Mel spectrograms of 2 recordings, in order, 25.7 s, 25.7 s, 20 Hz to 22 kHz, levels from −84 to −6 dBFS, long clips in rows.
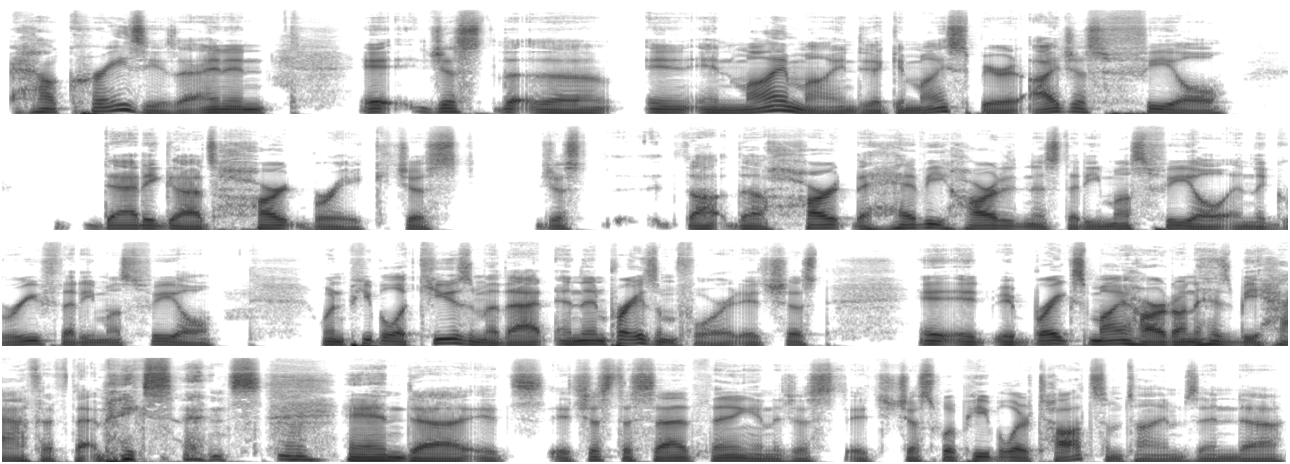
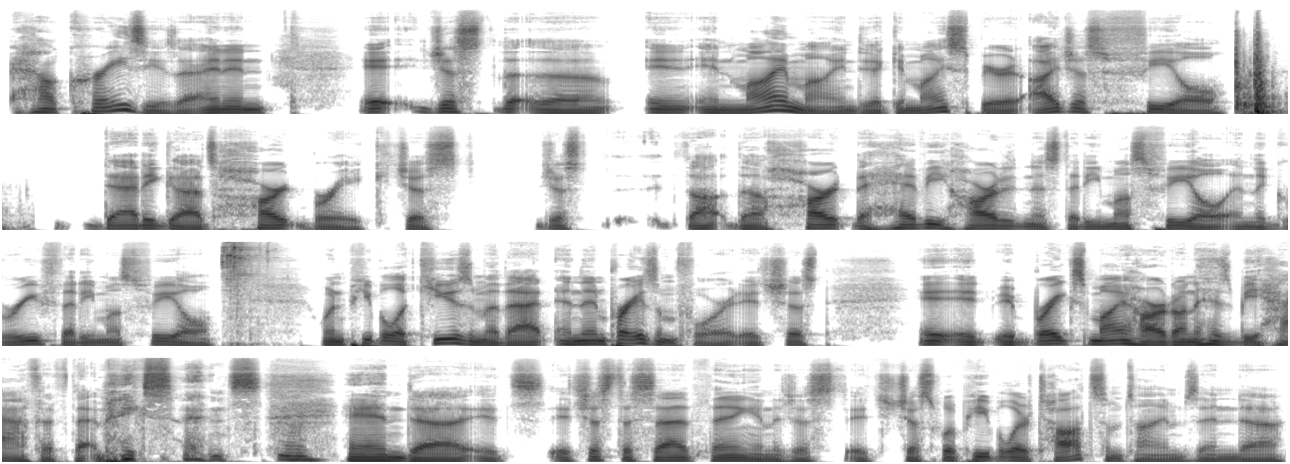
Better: first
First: none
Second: door banging; loud; at 6 s; peak 5 dB above the speech // jangling keys; loud; at 14 s; peak 1 dB above the speech

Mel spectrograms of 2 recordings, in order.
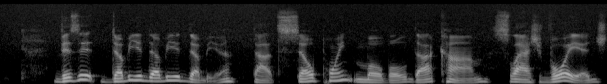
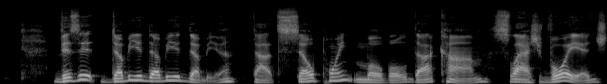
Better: second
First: hiss; noticeable; throughout; 15 dB below the speech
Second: none

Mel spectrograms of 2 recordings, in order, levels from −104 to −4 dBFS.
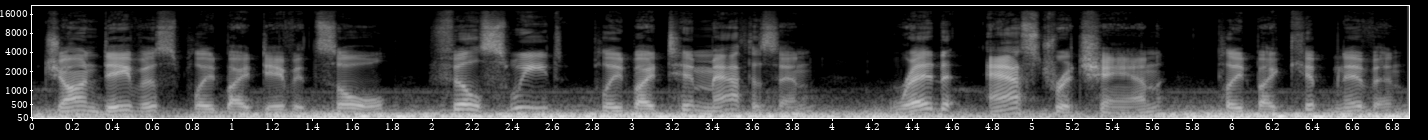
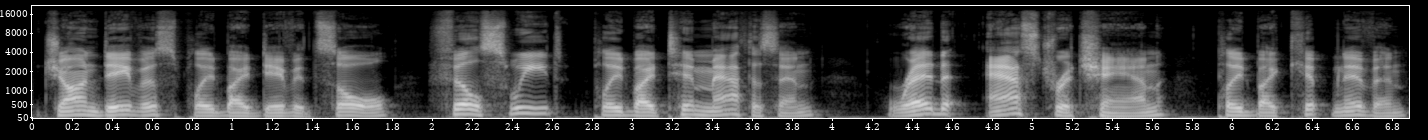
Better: second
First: low rumble; loud; throughout; 6 dB below the speech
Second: none

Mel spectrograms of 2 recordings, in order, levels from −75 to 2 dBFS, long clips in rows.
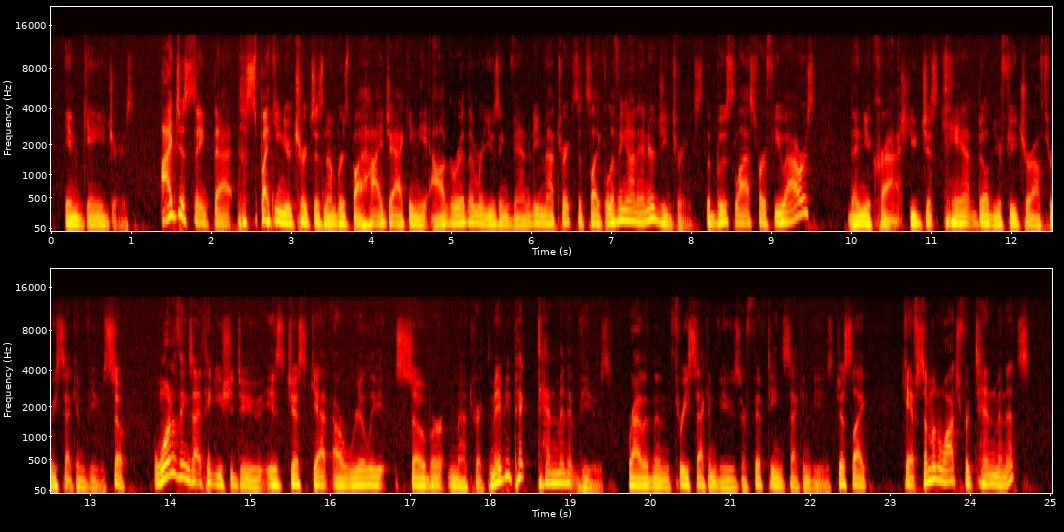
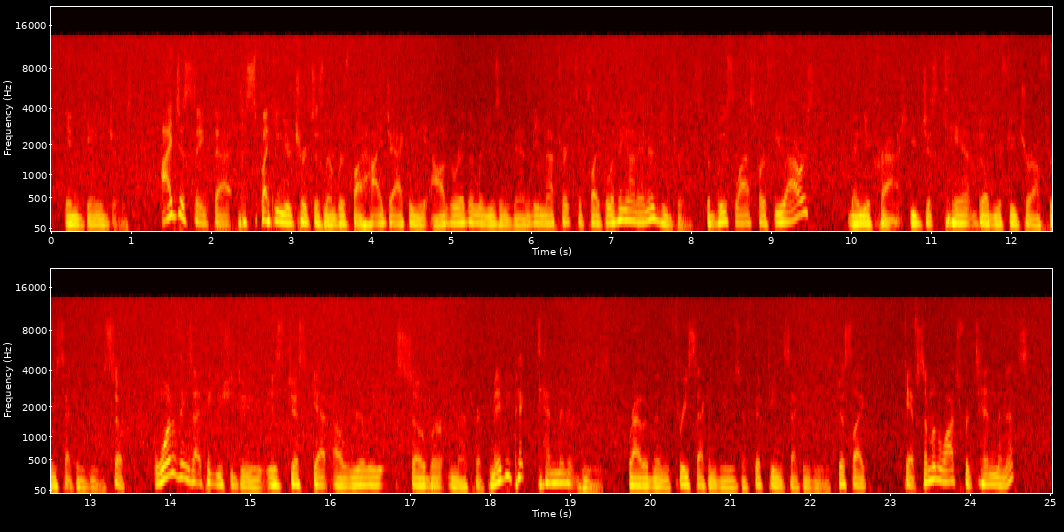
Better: first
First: hiss; faint; throughout; 25 dB below the speech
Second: hiss; loud; throughout; 6 dB below the speech

